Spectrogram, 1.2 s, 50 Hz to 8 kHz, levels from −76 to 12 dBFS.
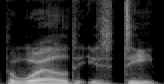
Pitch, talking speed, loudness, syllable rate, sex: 110 Hz, 195 wpm, -16 LUFS, 3.6 syllables/s, male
